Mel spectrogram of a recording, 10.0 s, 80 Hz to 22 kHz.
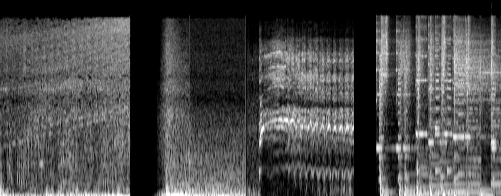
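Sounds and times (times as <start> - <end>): horse whinny: 5.2 - 7.1.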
